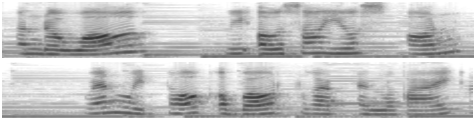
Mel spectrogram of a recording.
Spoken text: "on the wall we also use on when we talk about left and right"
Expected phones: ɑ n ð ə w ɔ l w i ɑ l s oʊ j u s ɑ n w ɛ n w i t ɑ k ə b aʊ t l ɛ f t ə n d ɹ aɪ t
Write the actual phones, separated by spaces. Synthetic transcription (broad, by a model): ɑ n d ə w ɔ l w i ɑ l s oʊ j u s ɑ n w ɛ n w i t ɑ k ə b aʊ t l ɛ t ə n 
